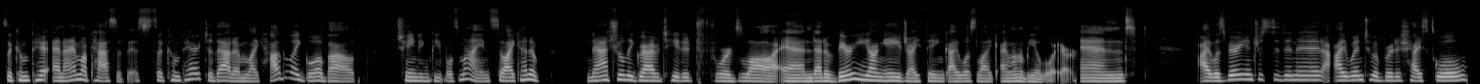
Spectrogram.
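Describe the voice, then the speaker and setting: A woman's voice: on the low side, a little fast, clean tone, no room sound, clean studio sound. A woman from Bangladesh, a corporate lawyer, telling her story earnestly as a podcast guest. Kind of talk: podcast interview.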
